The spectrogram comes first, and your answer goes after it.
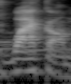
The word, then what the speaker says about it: Wacom: And I believe the correct pronunciation is Wacom because that's what everyone says.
